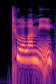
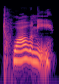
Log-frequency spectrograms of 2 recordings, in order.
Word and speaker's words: Tuolumne: Because I always said Tuolumne. – Tuolumne Meadows. – Because that's how it's spelled. That's what it looks like. But apparently it's Tuolumne. You don't even say the N.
